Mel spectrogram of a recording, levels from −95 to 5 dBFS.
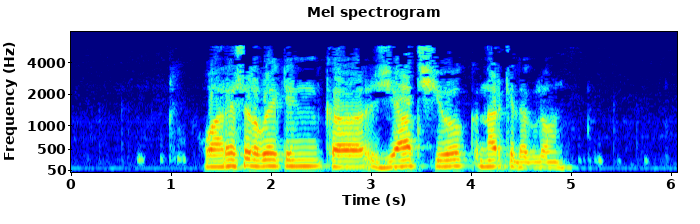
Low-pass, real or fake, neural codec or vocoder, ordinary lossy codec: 7.2 kHz; real; none; MP3, 24 kbps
